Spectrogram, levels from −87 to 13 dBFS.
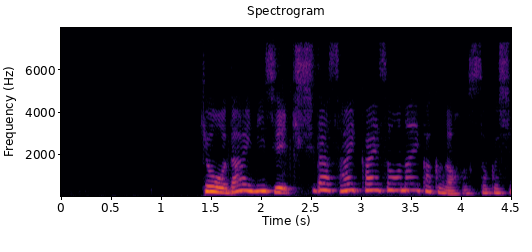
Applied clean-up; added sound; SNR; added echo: neural mask model DeepFilterNet 3.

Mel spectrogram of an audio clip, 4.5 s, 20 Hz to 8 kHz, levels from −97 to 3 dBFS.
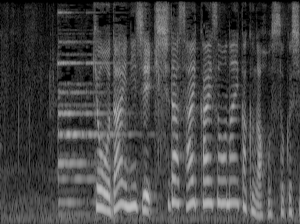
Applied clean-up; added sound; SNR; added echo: none; none; none; none.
